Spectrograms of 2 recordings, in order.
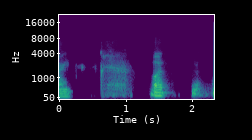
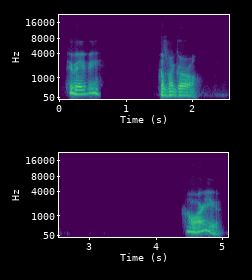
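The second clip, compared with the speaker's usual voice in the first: doting pet talk; 5 semitones higher than usual. Real, not acted. To his dog Ellie, high doting baby talk.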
